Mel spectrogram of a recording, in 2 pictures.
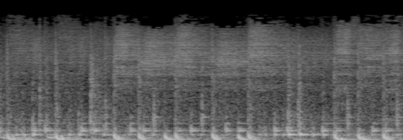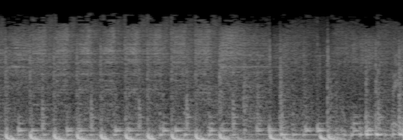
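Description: Live drum kit solo: a fast, dense run of even strokes on bass drum, snare and cymbals, with no other instruments standing out.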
